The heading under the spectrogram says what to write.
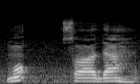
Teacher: আমি আপনাদেরকে পূর্বে বলেছি যে অক্ষরের উপরে হামজা হবে ওইখানে হামজাটা উচ্চারিত হবে, এখানে ওয়াওর উপরে হামজা এসেছে তাই হামজাটা উচ্চারিত হবে, এখানে একটু ধাক্কা হবে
